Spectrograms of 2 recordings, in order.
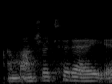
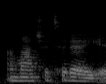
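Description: The two takes are said the same way.

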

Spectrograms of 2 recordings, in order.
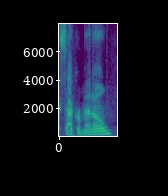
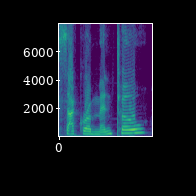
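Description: First: The T sound in the middle is dropped. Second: The T sound in the middle is pronounced.

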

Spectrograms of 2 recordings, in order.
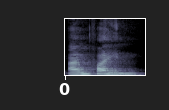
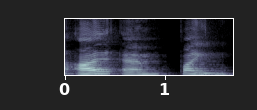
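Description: First: The word 'am' is said quickly and reduced. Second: The word 'am' is said fully and distinctly. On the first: The speaker calls it right. "Fast बोलतो ना आपण भाषा कुठचीही, त्या पद्धतीने" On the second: The speaker calls it wrong. "I ॲम हा full form"

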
